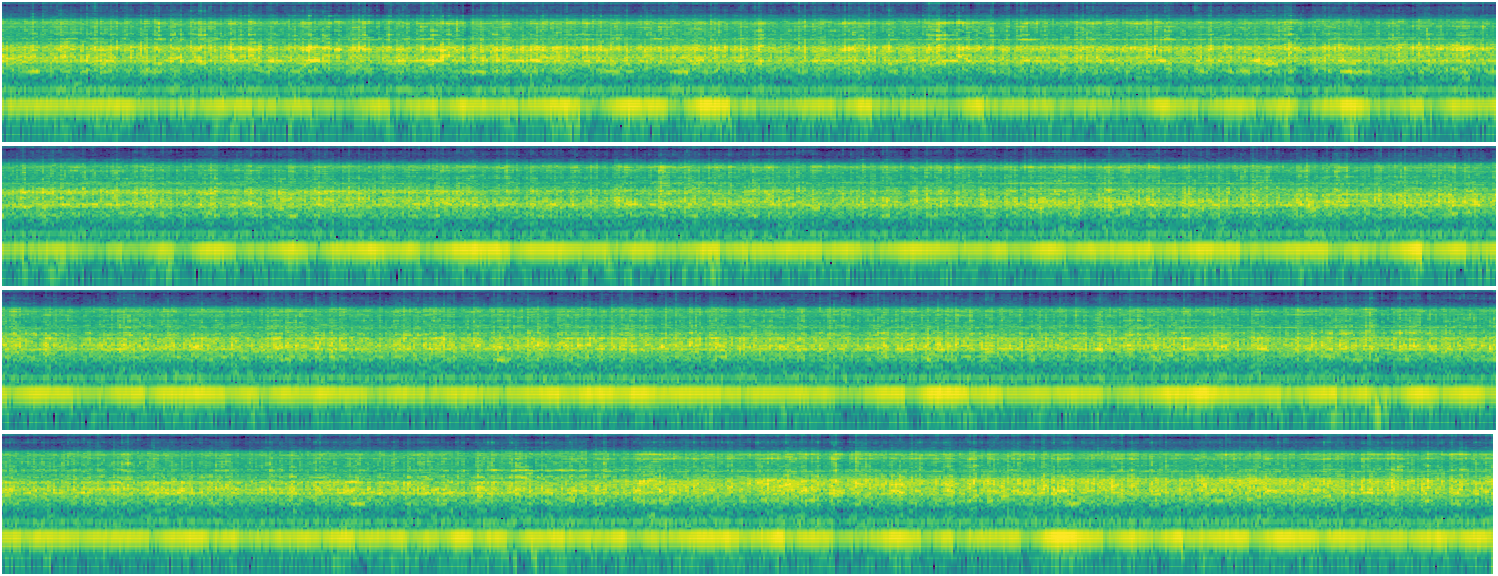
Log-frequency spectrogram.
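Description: Bedini SHK pulse motor/generator running: its magnet rotor spins at a constant speed, giving a steady low hum under an even higher-pitched whir.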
